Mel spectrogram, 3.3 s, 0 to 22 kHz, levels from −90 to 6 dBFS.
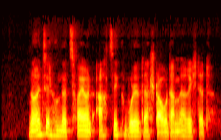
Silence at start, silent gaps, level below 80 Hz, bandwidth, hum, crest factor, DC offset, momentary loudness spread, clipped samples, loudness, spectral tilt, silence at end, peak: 0.45 s; none; -58 dBFS; 11.5 kHz; none; 18 dB; under 0.1%; 6 LU; under 0.1%; -20 LUFS; -6.5 dB/octave; 0.15 s; -2 dBFS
